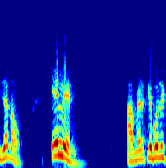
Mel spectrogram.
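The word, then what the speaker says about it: ln: মিলাই ফেলাই, ওই যে লন বলে ফেলি এটাকে আমরা, বা এরকম কিছু একটা উচ্চারণ আমরা করি, লন। অ্যাকচুয়ালি এটা উচ্চারণ লন না, এটা উচ্চারণ হচ্ছে এলএন।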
